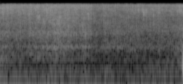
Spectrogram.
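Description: Meatballs frying in a pan, a steady, soft, hissing sizzle that holds evenly throughout with no voices, ending in a brief sharp click.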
